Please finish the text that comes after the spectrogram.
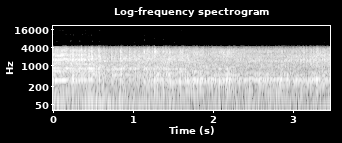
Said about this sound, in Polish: Bardzo cichy skuter teraz jedzie.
